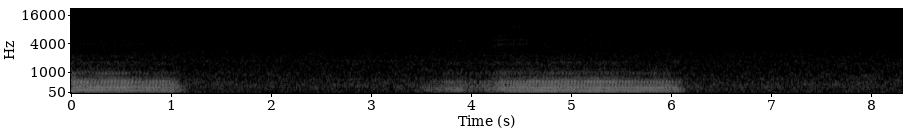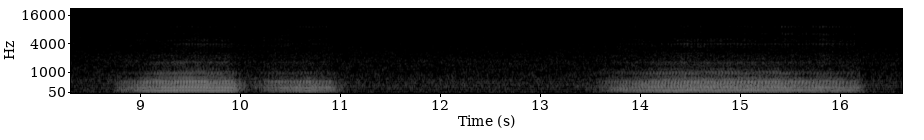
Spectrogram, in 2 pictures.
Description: My dog snores loader than any person so i had to prove it!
